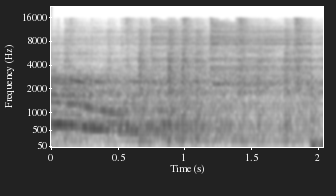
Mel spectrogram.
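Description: A singer's voice in a Georgian folk-jazz vocal ensemble slides down in pitch over about a second and a half, fading as the sung phrase ends. A new phrase starts sharply right at the end.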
